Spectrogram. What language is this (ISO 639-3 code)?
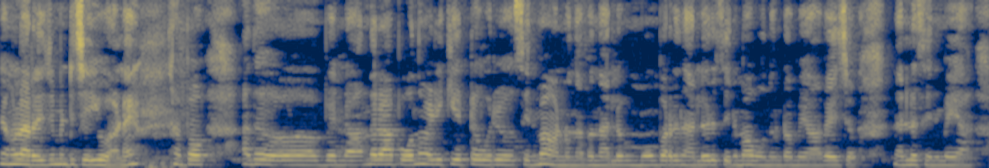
mal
